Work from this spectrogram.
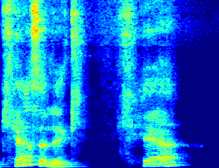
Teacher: Stress falls on the antepenultimate this time. It's because we have lick here.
